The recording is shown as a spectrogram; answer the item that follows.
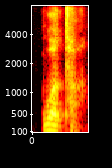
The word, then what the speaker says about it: water: Este acá le da como el sonido de una O abierta, water, water. En cambio acá, si es una A, water, water.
